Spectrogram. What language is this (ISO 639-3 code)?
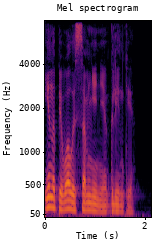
rus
